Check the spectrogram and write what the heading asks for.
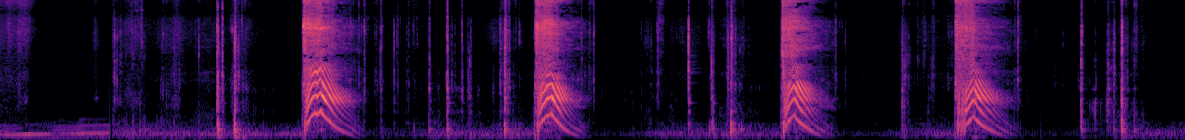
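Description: Impact wrench loosening a wheel's lug nuts: four short hammering bursts, each about half a second long with a sweeping whine, with faint clicks between them.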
